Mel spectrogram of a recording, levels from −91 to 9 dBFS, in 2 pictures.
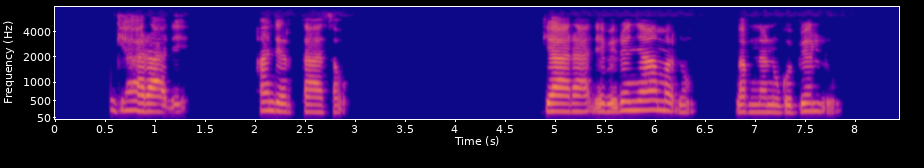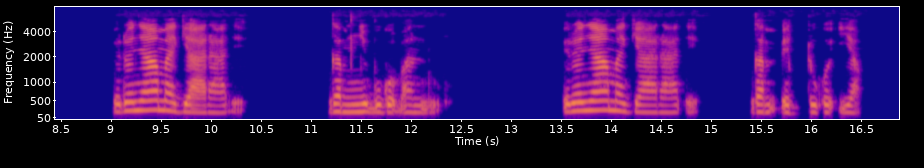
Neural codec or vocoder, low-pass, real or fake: none; 7.2 kHz; real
